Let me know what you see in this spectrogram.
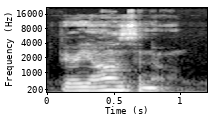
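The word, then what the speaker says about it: Verrazzano: Verrazano. That's how you pronounce.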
